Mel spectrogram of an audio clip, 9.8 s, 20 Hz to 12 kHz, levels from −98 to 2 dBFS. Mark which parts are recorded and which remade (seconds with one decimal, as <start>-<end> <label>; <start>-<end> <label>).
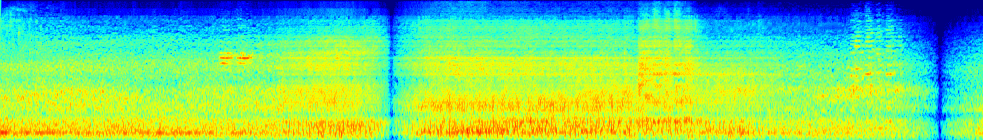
0.0-2.8 recorded; 2.8-7.8 remade; 7.8-9.8 recorded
